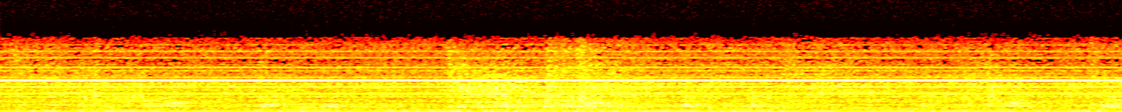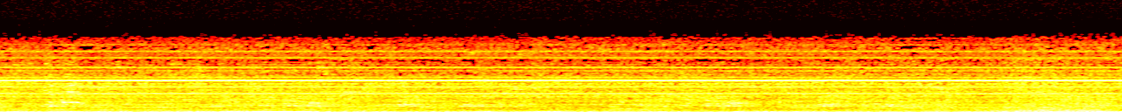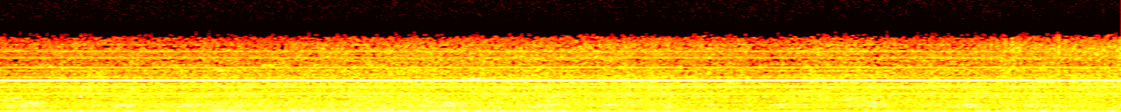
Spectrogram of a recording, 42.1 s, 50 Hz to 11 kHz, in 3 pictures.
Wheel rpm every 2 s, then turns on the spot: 0, 0, 0, 0, 0, 0, 0, 0, 0, 0, 0, 0, 0, 0, 0, 0, 0, 0, 0, 0, 0.
none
